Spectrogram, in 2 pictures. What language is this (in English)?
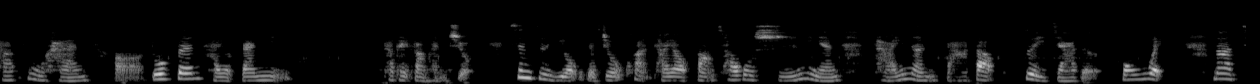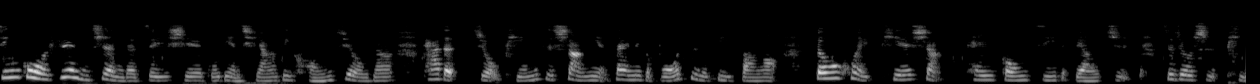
Chinese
